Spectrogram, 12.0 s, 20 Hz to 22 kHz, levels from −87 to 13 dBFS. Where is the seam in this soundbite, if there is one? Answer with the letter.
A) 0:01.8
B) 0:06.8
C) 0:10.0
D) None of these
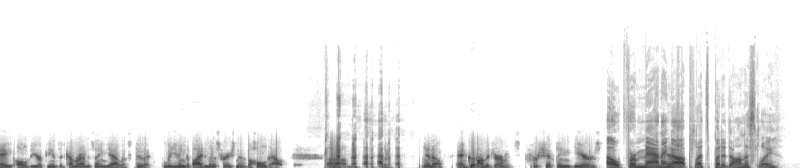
B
